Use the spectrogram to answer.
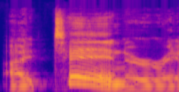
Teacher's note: let's get that strong in the tin and weaker in everything else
